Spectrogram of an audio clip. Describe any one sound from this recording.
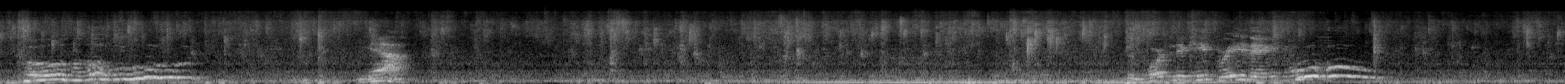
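Water from a shower sprays and splashes steadily.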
